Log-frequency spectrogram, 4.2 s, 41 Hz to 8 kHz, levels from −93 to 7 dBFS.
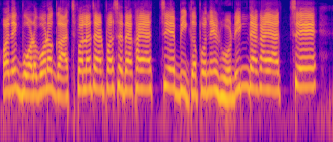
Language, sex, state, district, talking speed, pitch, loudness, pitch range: Bengali, female, West Bengal, Paschim Medinipur, 160 wpm, 290 Hz, -10 LUFS, 265-300 Hz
